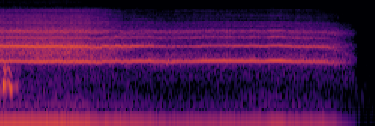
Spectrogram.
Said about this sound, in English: So that was the Aztec death whistle.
